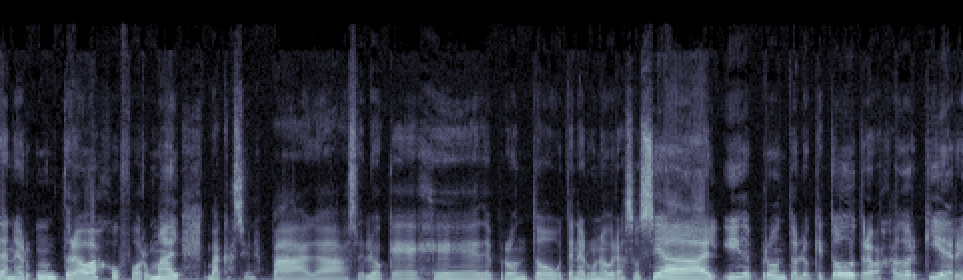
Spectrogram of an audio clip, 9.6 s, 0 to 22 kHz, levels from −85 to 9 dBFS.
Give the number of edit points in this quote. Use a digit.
1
